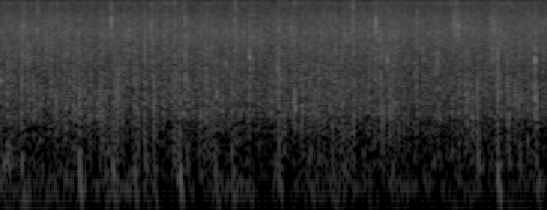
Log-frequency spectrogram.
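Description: Steady rain patters on a tent, a dense hiss of countless drops with occasional sharper individual taps scattered throughout. The sound is continuous and even, with no voices.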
